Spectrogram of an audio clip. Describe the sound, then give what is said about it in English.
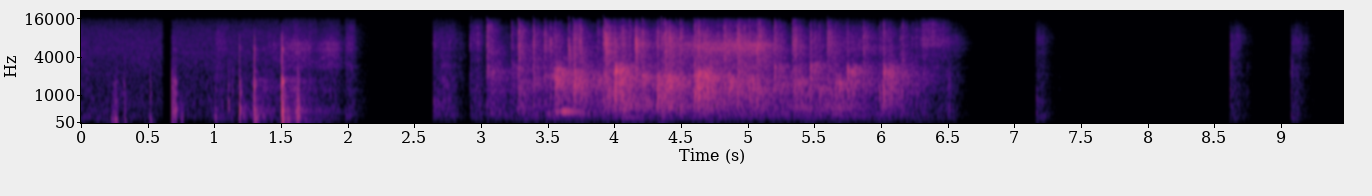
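An audience breaks into applause, a dense wash of clapping that swells for several seconds and then fades, ending with a few scattered late claps. Brief voices are heard before it starts. “I was going to say, let's give them a round of applause, but you beat me to it.”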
